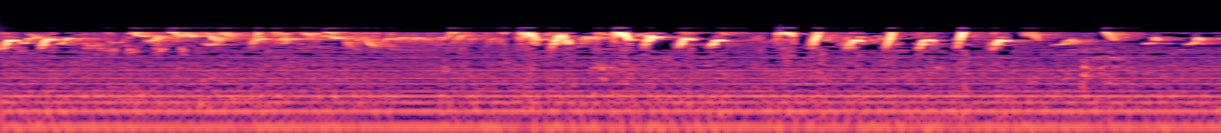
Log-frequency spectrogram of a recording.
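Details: Caged green leafbird singing in a bird-song contest, placing third: a rapid, high, chattering torrent of twittering notes that turns into a run of sharp, evenly spaced emphatic phrases.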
